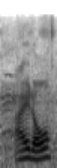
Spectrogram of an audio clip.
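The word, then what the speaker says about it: Eitel: Idle. Spelled E-I-T-E-L, not I-D-O-L, but pronunciations are relatively the same, especially for a Jersey guy.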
